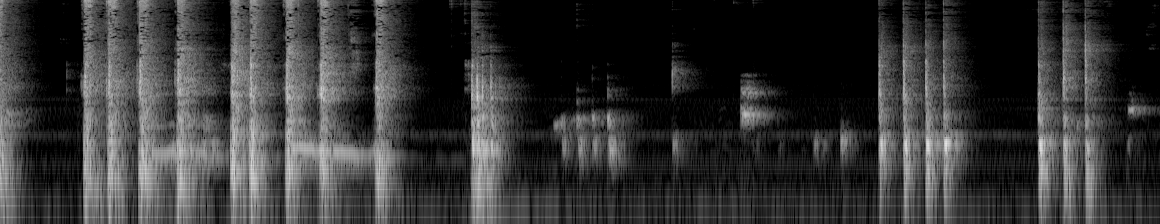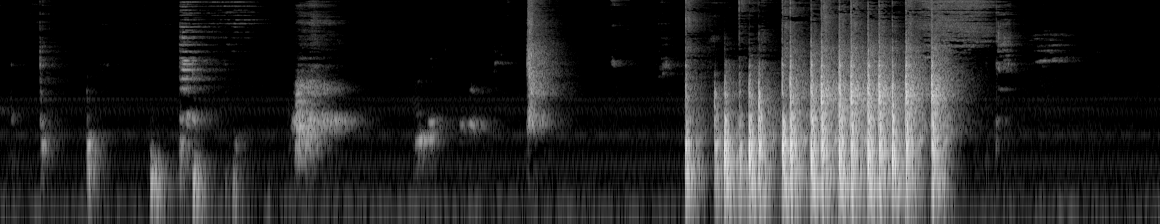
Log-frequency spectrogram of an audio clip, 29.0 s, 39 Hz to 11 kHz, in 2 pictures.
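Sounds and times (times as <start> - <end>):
hammer knocking nails into wood: 1.0 - 5.0, 11.0 - 12.1, 13.0 - 13.9, 23.0 - 26.4.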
